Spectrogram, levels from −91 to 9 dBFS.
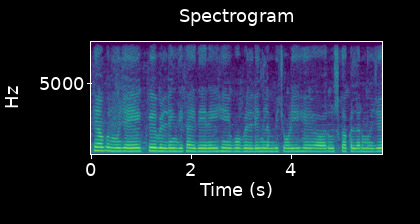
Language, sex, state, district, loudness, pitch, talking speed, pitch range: Hindi, female, Bihar, Kaimur, -14 LUFS, 220 Hz, 185 wpm, 215-225 Hz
